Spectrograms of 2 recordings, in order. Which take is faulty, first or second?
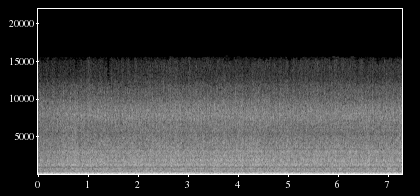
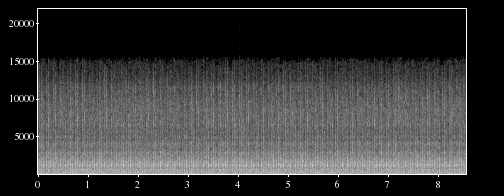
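second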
